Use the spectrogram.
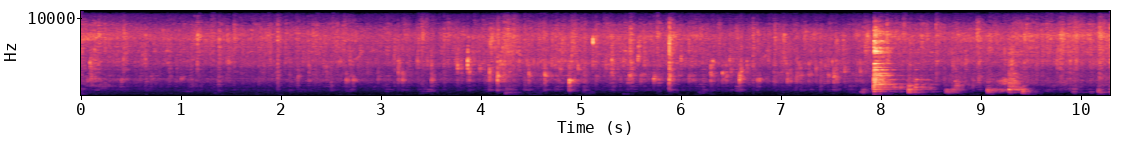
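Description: Basmati rice roasting in oil and ghee with cloves and cinnamon in a pan, giving a steady soft sizzle with scattered stirring scrapes and a sharper clatter near the end, heard close with no talk.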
